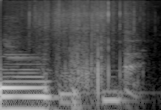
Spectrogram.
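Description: Electric bass guitar: a low plucked note rings strongly for about half a second, then is damped, followed by a quieter short note about a second and a half in that dies away.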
